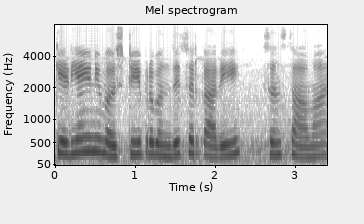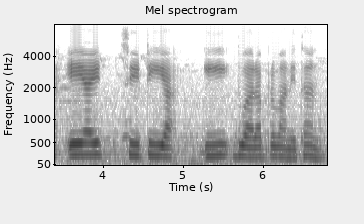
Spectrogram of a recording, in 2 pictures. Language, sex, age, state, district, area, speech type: Punjabi, female, 18-30, Punjab, Ludhiana, rural, read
